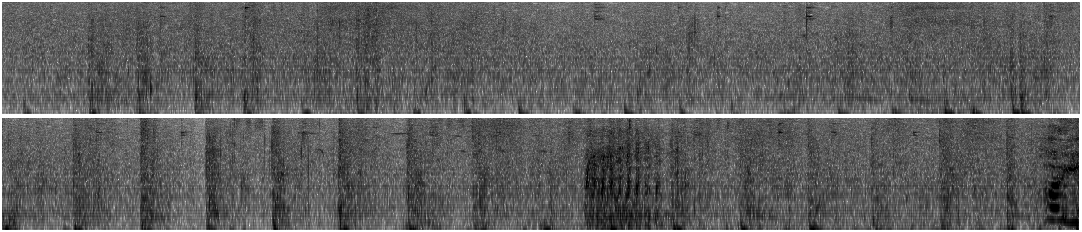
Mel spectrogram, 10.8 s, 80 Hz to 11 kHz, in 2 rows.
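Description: Steady clip-clop of a horse's hooves from Red Dead Redemption 2, a rhythmic trot of sharp, close hoof strikes through leaves and muck, with a brief whinny or louder burst near the end.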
